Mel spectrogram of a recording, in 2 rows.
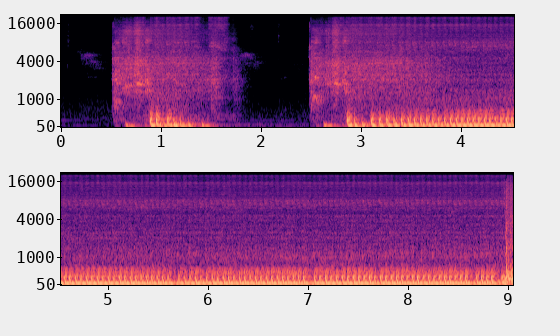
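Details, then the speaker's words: Suzuki LTR450 quad, believed 2006, fuel-injected, sat for a while, started after its injector was cleaned a second time. A quick crank, then a loud, even single-cylinder idle with no stumbling. Best it has run; normal idle. "whoo that thing is loud well that's the best it's ran"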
